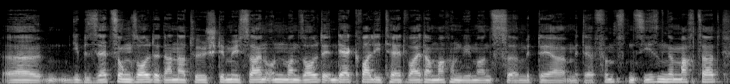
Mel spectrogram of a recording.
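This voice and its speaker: A man with a slightly low voice talks casually as a guest on a fan podcast. He phrases things haltingly, often doubling back on his words. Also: level tone.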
